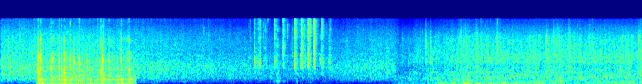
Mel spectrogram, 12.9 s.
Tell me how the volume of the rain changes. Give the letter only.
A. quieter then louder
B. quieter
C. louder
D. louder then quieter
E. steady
A.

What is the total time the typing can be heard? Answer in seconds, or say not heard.
6 s.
